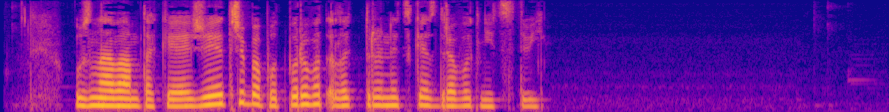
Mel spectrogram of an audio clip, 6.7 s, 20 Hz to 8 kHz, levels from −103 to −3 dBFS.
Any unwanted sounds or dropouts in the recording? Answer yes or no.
no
